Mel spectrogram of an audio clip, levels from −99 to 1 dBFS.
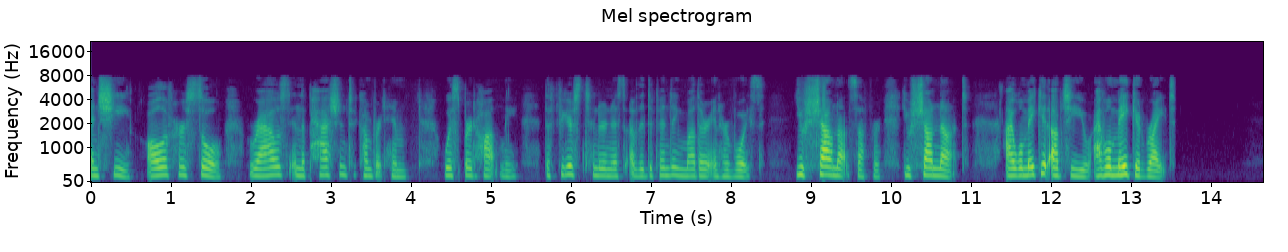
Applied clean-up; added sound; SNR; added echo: none; none; none; none.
